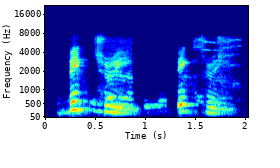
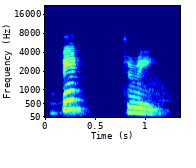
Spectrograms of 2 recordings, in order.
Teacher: The syllable, the stress here is on the first syllable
